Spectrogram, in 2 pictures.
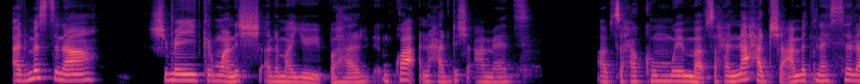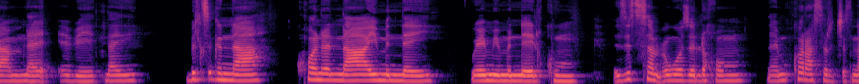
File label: female tigrinya voice over narrative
